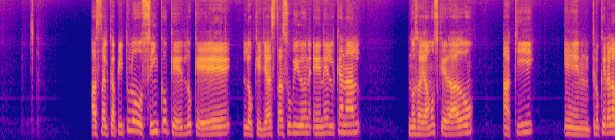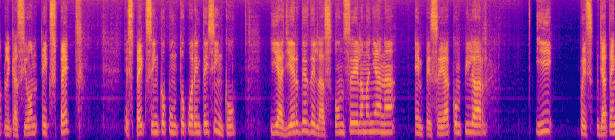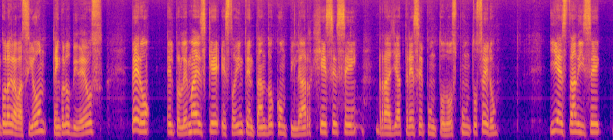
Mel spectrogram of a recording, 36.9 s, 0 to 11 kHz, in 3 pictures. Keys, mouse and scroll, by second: 0.5 scroll down 1, 7.1 scroll down 1, 20.0 scroll down 1, 28.7 scroll down 1, 33.5 click.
